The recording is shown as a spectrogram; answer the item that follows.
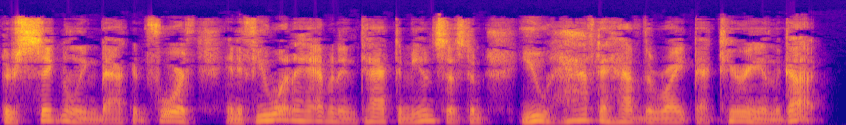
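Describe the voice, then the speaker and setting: With lively intonation, a man with a medium-pitched, somewhat breathy voice talks at a moderate pace against a quiet background. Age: 60s. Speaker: physician. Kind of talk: interview. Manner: conversational, with frequent restarts.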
